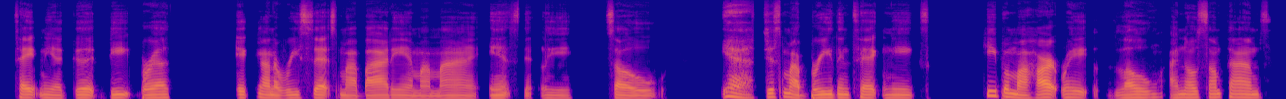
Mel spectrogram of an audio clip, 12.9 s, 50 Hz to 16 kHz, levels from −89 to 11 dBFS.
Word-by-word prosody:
take 110 Hz, -1 st, +2 dB
me 105 Hz, 0 st, -2 dB
a 95 Hz, -1 st, -2 dB
good 105 Hz, +3 st, 0 dB
deep 110 Hz, +1 st, 0 dB
breath, 110 Hz, +2 st, +2 dB, 0.6 s
it 110 Hz, 0 st, 0 dB
kinda 105 Hz, -4 st, +3 dB
resets 105 Hz, +2 st, 0 dB
my 95 Hz, -2 st, -1 dB
body 100 Hz, +2 st, +1 dB
and 90 Hz, -1 st, -3 dB
my 90 Hz, 0 st, -1 dB
mind 90 Hz, 0 st, -2 dB
instantly. 95 Hz, -1 st, -5 dB, 0.3 s
So, 95 Hz, -3 st, +1 dB, 0.6 s
yeah, 130 Hz, -9 st, +2 dB
just 130 Hz, +1 st, 0 dB
my 105 Hz, -7 st, +4 dB
breathing 110 Hz, +4 st, +1 dB
techniques, 105 Hz, -1 st, -2 dB, 0.6 s
keeping 170 Hz, -7 st, +2 dB
my 100 Hz, -4 st, +5 dB
heart 120 Hz, +5 st, +6 dB
rate 115 Hz, -2 st, -1 dB
l -, -, -16 dB, 0.2 s
low. 110 Hz, +5 st, 0 dB
I 105 Hz, -, -4 dB
know 115 Hz, 0 st, +2 dB
sometimes 120 Hz, -1 st, 0 dB
105 Hz, 140 wpm, -25 LUFS, 95-115 Hz, 0.6 s, heart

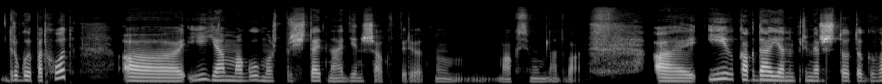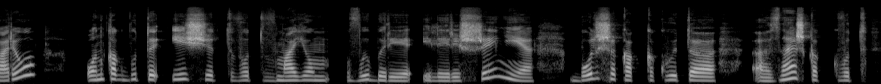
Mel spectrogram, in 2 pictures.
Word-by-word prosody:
другой 200 Hz, -1 st, -6 dB
подход, 280 Hz, -, -2 dB, 0.5 s
а, 160 Hz, -3 st, +2 dB
и -, -, -13 dB
я 205 Hz, -4 st, -2 dB
могу, 190 Hz, +2 st, -6 dB
может, 165 Hz, -3 st, -10 dB
просчитать 175 Hz, -3 st, +2 dB
на 140 Hz, -, -9 dB
1 155 Hz, +1 st, -11 dB
шаг 160 Hz, -, +2 dB
вперед, -, -, -15 dB
ну 135 Hz, -2 st, -18 dB, 0.4 s
максимум 135 Hz, -1 st, -9 dB
на -, -, -14 dB
2. -, -, -15 dB, 0.7 s
А, 155 Hz, -1 st, +3 dB, 0.2 s
и 250 Hz, +2 st, +2 dB
когда 210 Hz, -2 st, +2 dB
я, 190 Hz, -2 st, +1 dB
например, 175 Hz, 0 st, -8 dB
что-то 175 Hz, 0 st, +8 dB
говорю, 180 Hz, -, -4 dB, 0.7 s
он 210 Hz, +3 st, -4 dB
как 240 Hz, -4 st, -3 dB
будто 225 Hz, +1 st, -6 dB, 0.2 s
ищет 230 Hz, -5 st, +5 dB
вот 190 Hz, 0 st, -12 dB
в 175 Hz, +1 st, -17 dB
моем 190 Hz, 0 st, -5 dB
выборе 180 Hz, -2 st, -7 dB
или 170 Hz, 0 st, -8 dB
решении 215 Hz, -, +2 dB, 0.3 s
больше 240 Hz, +9 st, +3 dB
как 200 Hz, -2 st, -5 dB
какую-то, 195 Hz, -4 st, -4 dB, 0.3 s
э, 160 Hz, -, -5 dB
знаешь, 235 Hz, -, +5 dB
как 210 Hz, -, -7 dB, 0.2 s
вот 185 Hz, 0 st, -10 dB
190 Hz, 135 wpm, -22 LUFS, 170-215 Hz, 0.7 s, что-то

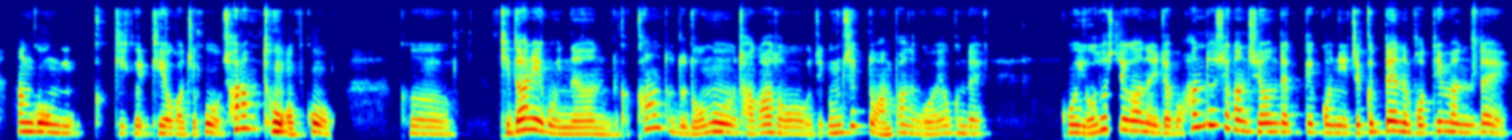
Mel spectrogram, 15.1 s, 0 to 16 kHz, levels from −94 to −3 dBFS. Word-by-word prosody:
항공이 225 Hz, -4 st, +3 dB, 0.2 s
그 -, -, -18 dB
기 190 Hz, -1 st, -8 dB
기여 185 Hz, -4 st, 0 dB
가지고 170 Hz, +4 st, -1 dB
사람도 305 Hz, -, +3 dB
없고 165 Hz, +4 st, +2 dB, 0.7 s
그 175 Hz, -3 st, -6 dB, 0.5 s
기다리고 245 Hz, -2 st, +4 dB
있는 170 Hz, -1 st, -3 dB
그 -, -, -16 dB
카운터도 290 Hz, -, -4 dB
너무 205 Hz, +4 st, +2 dB
작아서 175 Hz, -1 st, -3 dB
이제 205 Hz, -, -13 dB
음식도 195 Hz, -1 st, -3 dB
안 155 Hz, +1 st, -3 dB
파는 190 Hz, -4 st, -6 dB
거예요. 170 Hz, +4 st, -5 dB
근데 185 Hz, -2 st, -6 dB, 0.8 s
거의 205 Hz, -2 st, 0 dB
6 200 Hz, +12 st, +1 dB
시간을 260 Hz, -7 st, +1 dB
이제 190 Hz, -1 st, 0 dB
뭐 180 Hz, -1 st, -6 dB
1-2 370 Hz, +4 st, +2 dB
시간 305 Hz, -9 st, +1 dB
지연됐겠거니 220 Hz, -3 st, -1 dB
이제 190 Hz, +2 st, -2 dB
그때는 230 Hz, +1 st, +4 dB
버틸만 220 Hz, +3 st, -1 dB
했는데 200 Hz, -2 st, -3 dB
205 Hz, 285 characters per minute, -20 LUFS, 180-230 Hz, 0.8 s, 기다리고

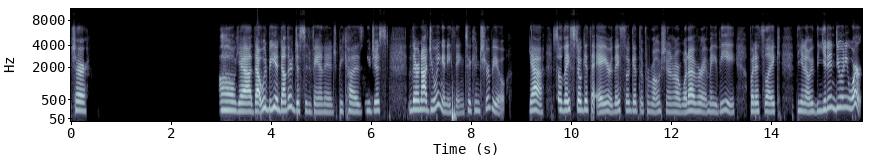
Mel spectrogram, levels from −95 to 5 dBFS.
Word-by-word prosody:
Sure. 220 Hz, -2 st, +2 dB, 2.7 s
Oh 225 Hz, 0 st, +3 dB
yeah, 205 Hz, -1 st, +6 dB
that 210 Hz, +2 st, +7 dB
would 275 Hz, 0 st, 0 dB
be 255 Hz, +4 st, +3 dB
another 260 Hz, +5 st, +3 dB
disadvantage 190 Hz, -4 st, -5 dB
because 195 Hz, -3 st, -4 dB
you 215 Hz, 0 st, -9 dB
just 220 Hz, +2 st, -3 dB, 0.4 s
they're 240 Hz, +2 st, +4 dB
not 240 Hz, -1 st, +8 dB
doing 255 Hz, +9 st, -1 dB
anything 175 Hz, -3 st, -4 dB
to 220 Hz, +1 st, -5 dB
contribute. 220 Hz, -, -6 dB, 0.5 s
Yeah, 225 Hz, -4 st, +5 dB, 0.2 s
so 240 Hz, -, -1 dB
they 225 Hz, 0 st, +5 dB
still 240 Hz, -1 st, +1 dB
get 240 Hz, 0 st, -2 dB
the -, -, -2 dB
A 190 Hz, +3 st, +3 dB
or 195 Hz, -4 st, -3 dB
they 200 Hz, +3 st, -1 dB
still 220 Hz, -1 st, -7 dB
get 215 Hz, -1 st, -5 dB
the 200 Hz, -, -10 dB
promotion 195 Hz, 0 st, -8 dB
or 185 Hz, -1 st, -3 dB
whatever 200 Hz, +3 st, +1 dB
it 180 Hz, -2 st, -5 dB
may 190 Hz, -2 st, -7 dB
be, 200 Hz, -1 st, -6 dB, 0.3 s
but 205 Hz, -, -2 dB
it's 205 Hz, 0 st, -3 dB
like, 195 Hz, -1 st, -2 dB, 0.3 s
you 220 Hz, -1 st, -4 dB
know, 190 Hz, -2 st, 0 dB
"You 205 Hz, +4 st, -3 dB
didn't 285 Hz, 0 st, -1 dB
do 295 Hz, +2 st, -1 dB
any 300 Hz, 0 st, -2 dB
work," 300 Hz, -, +4 dB
210 Hz, 170 wpm, -23 LUFS, 195-230 Hz, 2.7 s, not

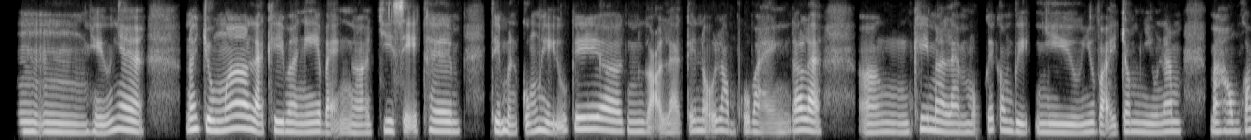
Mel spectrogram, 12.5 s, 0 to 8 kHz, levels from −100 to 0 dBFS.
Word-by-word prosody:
Ừm, 200 Hz, -1 st, 0 dB
ừm, 185 Hz, -2 st, -1 dB
hiểu 180 Hz, 0 st, -1 dB
nha. 230 Hz, -4 st, +3 dB, 0.4 s
Nói 240 Hz, +2 st, +4 dB
chung 230 Hz, -3 st, +3 dB
á, 265 Hz, +1 st, +6 dB
là 195 Hz, -7 st, +4 dB
khi 205 Hz, -2 st, +2 dB
mà 195 Hz, -1 st, +1 dB
nghe 190 Hz, +2 st, +1 dB
bạn, 175 Hz, -2 st, -2 dB
ờ, 175 Hz, 0 st, -1 dB
chia 210 Hz, -1 st, 0 dB
sẻ -, -, +5 dB
thêm 205 Hz, -3 st, +1 dB, 0.3 s
thì 200 Hz, -, +1 dB
mình 195 Hz, -5 st, 0 dB
cũng 190 Hz, +4 st, -2 dB
hiểu 205 Hz, -3 st, 0 dB
cái, 250 Hz, 0 st, +4 dB
ơ, 220 Hz, -3 st, +3 dB, 0.2 s
gọi -, -, +1 dB
là, 90 Hz, 0 st, -2 dB
cái -, -, -3 dB
nỗi 220 Hz, -, -1 dB
lòng 210 Hz, -4 st, -3 dB
của 100 Hz, -, -5 dB
bạn, 95 Hz, -1 st, -5 dB
đó 225 Hz, +1 st, +3 dB
là, 220 Hz, -2 st, +5 dB, 0.4 s
ừm, 185 Hz, 0 st, -2 dB
khi 240 Hz, +2 st, 0 dB
mà 215 Hz, -3 st, +2 dB
làm 185 Hz, -1 st, -1 dB
một -, -, -6 dB
cái 235 Hz, -, -2 dB
công 225 Hz, -3 st, -3 dB
việc 185 Hz, -2 st, -1 dB
nhiều 180 Hz, -2 st, -1 dB
như 190 Hz, +2 st, -2 dB
vậy 175 Hz, -3 st, -1 dB
trong 200 Hz, -1 st, -1 dB
nhiều 185 Hz, -1 st, -2 dB
năm 200 Hz, +2 st, -1 dB, 0.3 s
mà -, -, +1 dB
hông 205 Hz, 0 st, -3 dB
có 230 Hz, -, -2 dB
200 Hz, 230 wpm, -23 LUFS, 185-220 Hz, 0.4 s, á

